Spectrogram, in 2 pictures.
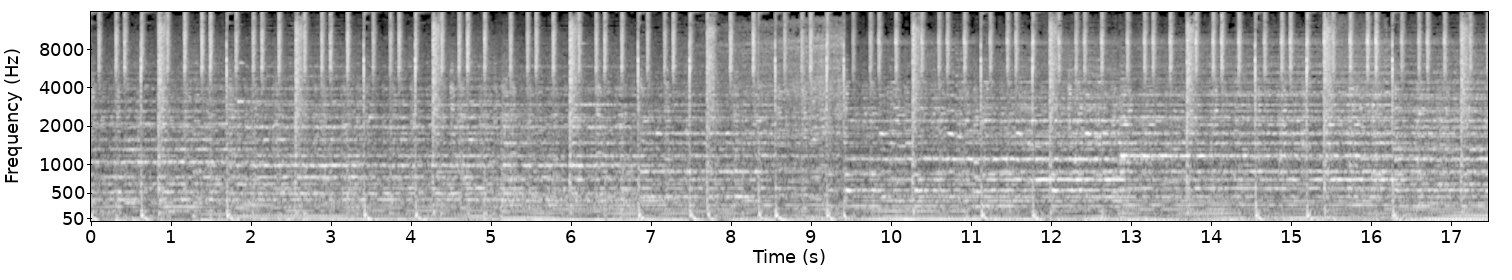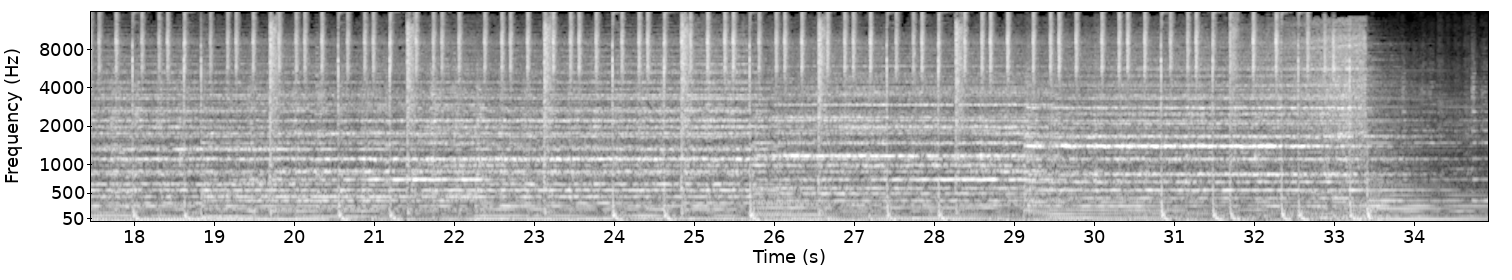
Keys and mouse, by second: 0.5 t, 7.1 z, 12.0 z, 12.8 x, 18.8 ctrl+z, 20.5 z, 21.7 KP_3, 23.3 z, 28.1 z, 30.1 z, 31.1 ctrl+z, 31.4 ctrl+z, 32.7-33.9 drag.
